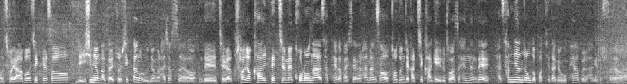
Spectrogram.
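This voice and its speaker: Over noticeable background noise, a man with fairly high pitch and ordinary pitch variation talks at a fairly quick pace with hardly any pauses. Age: 30s. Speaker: hearing aid center owner. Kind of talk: documentary interview.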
